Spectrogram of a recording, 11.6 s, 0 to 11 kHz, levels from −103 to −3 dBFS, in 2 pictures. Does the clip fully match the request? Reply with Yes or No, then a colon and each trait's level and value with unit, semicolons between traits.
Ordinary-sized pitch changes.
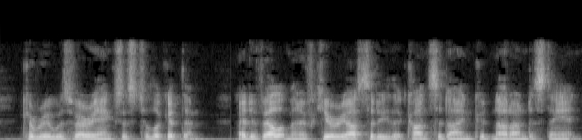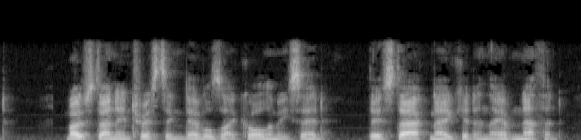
No: narrow, 1.4 semitones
